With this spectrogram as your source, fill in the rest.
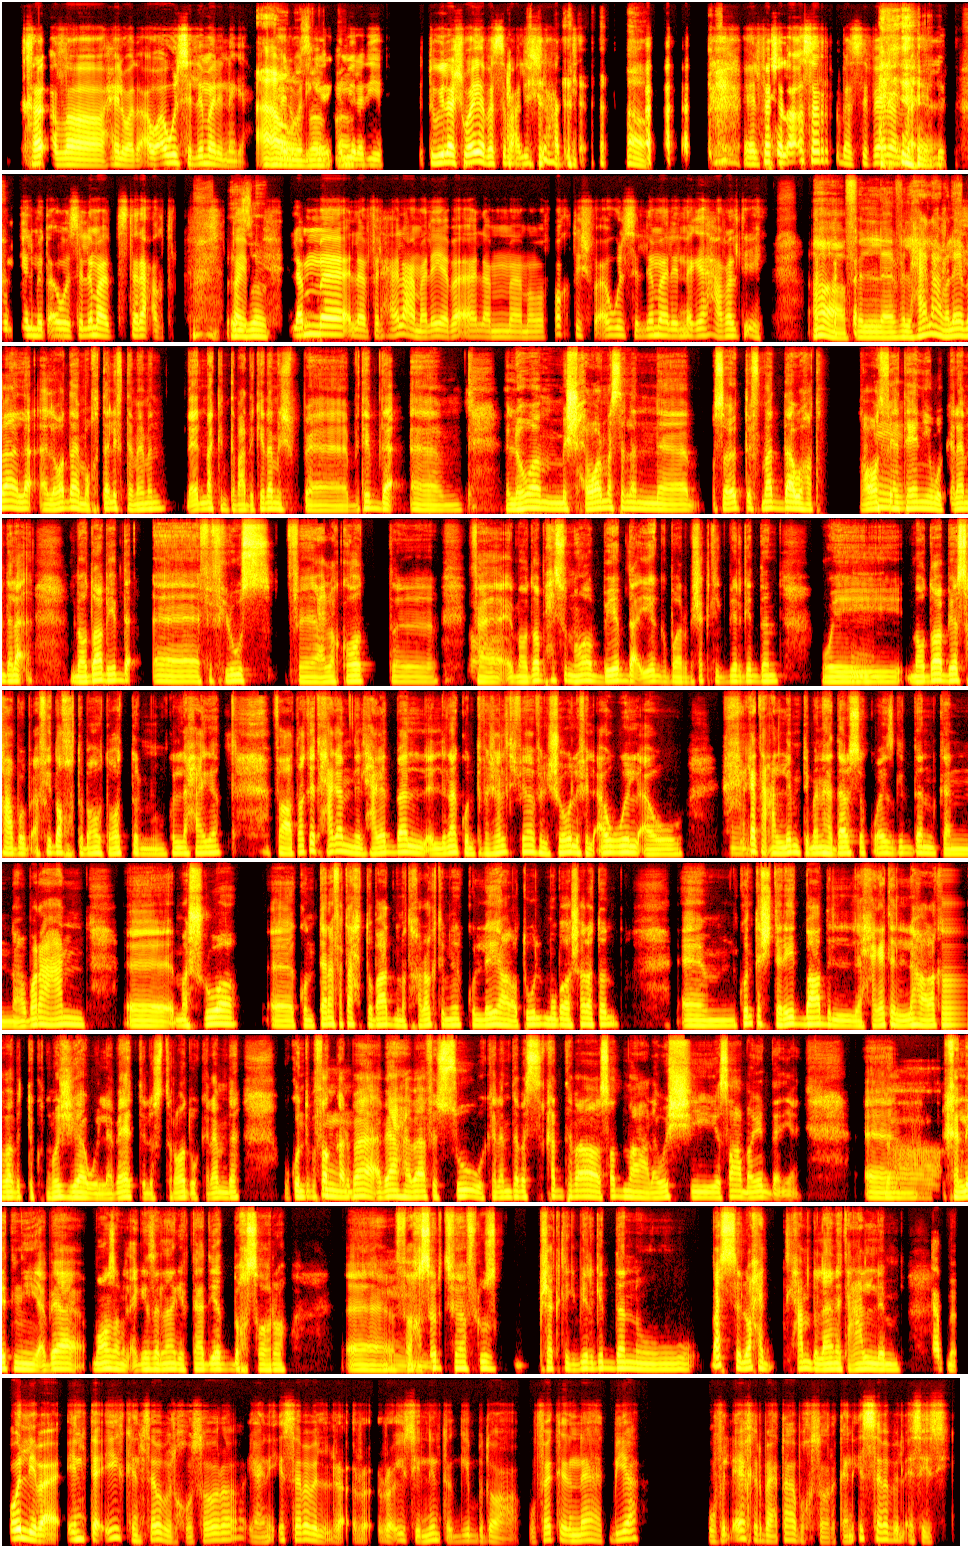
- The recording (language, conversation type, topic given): Arabic, podcast, إيه دور الفشل في تشكيل شخصيتك؟
- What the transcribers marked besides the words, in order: giggle; giggle; laugh; giggle; in English: "واللابات"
